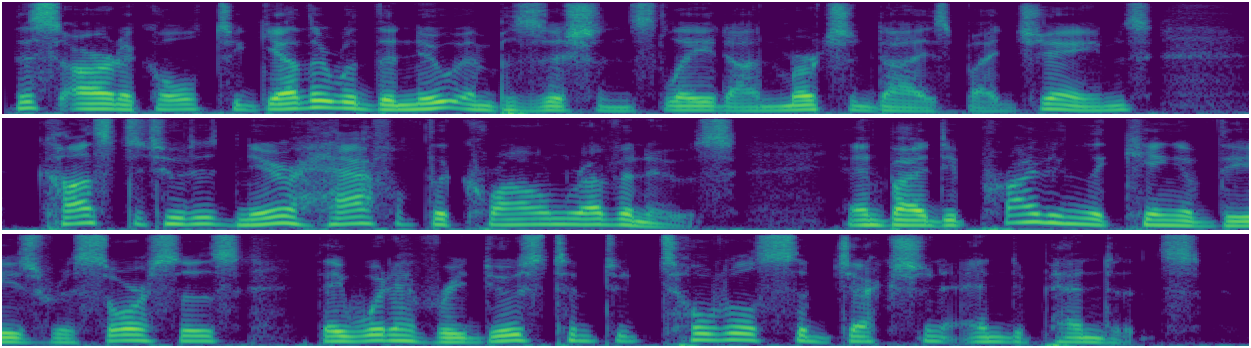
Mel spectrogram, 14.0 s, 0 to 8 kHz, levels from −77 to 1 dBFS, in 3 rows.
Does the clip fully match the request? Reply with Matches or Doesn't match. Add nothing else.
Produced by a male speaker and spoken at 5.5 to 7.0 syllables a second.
Doesn't match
